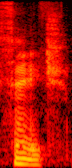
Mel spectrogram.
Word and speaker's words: Sage: Ja, Sage vind ik moeilijk uitspreken. – Sage.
